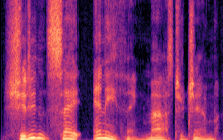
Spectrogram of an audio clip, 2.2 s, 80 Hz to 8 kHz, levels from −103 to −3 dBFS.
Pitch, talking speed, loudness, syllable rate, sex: 135 Hz, 160 wpm, -18 LUFS, 4.6 syllables/s, male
